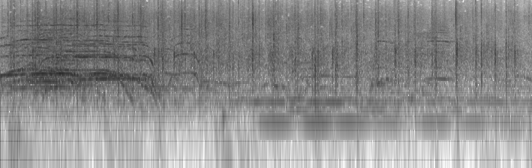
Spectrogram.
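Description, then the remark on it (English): A church audience erupts in loud cheering and shouting in praise of God, then settles into steady rhythmic clapping while a low organ-like tone hums beneath the applause. “Let's give him a shout of praise.”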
